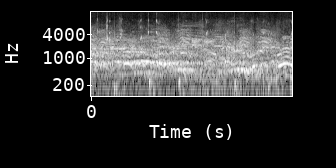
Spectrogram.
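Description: Basketball dribbled on a hardwood court during live play, with voices carrying in the arena.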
